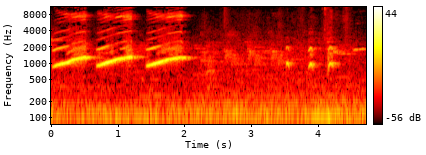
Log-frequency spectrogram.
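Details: Babbler whistling three loud rising slurs, each about half a second long, followed by quieter scattered short notes and a low hum in the background.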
